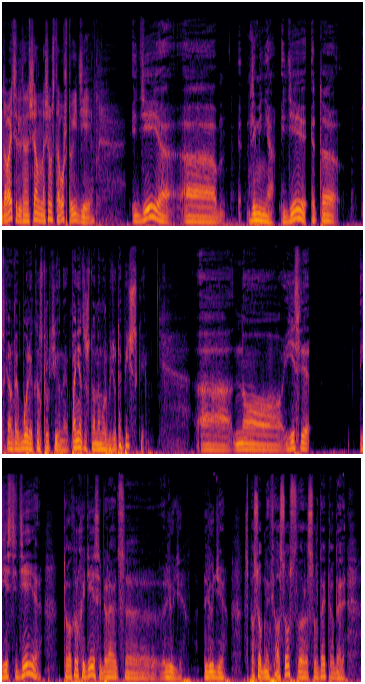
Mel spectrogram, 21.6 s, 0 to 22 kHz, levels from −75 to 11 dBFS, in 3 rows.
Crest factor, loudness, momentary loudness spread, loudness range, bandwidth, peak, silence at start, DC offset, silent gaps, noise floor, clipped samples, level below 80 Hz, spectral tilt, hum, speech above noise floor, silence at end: 16 dB; -17 LUFS; 13 LU; 3 LU; 16.5 kHz; -2 dBFS; 0 s; 0.2%; none; -46 dBFS; under 0.1%; -28 dBFS; -6 dB/octave; none; 31 dB; 0.05 s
